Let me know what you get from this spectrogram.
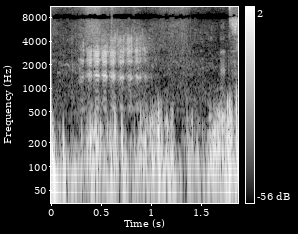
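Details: Zwartbles lamb, lame and treated for scald, in a sunny field of ewes and lambs on a regenerative farm in County Kilkenny, Ireland, with a cool breeze: a brief, wavering, nasal bleat over a man's nearby talking and low rumble.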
